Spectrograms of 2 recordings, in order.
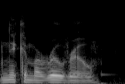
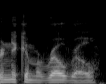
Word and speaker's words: Nikumaroro: So the theory here is that she was actually closer, about 400 miles away, near an island called Nikumaruru, or Nikumaroro, not sure how it's pronounced, mm-hmm. I think it's Ruru.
